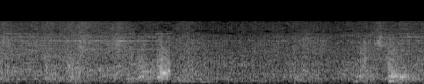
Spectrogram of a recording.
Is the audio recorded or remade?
remade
